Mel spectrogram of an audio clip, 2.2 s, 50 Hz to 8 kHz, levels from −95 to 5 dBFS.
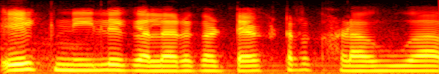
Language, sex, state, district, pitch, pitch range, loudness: Hindi, female, Chhattisgarh, Bilaspur, 200 Hz, 195-220 Hz, -16 LUFS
